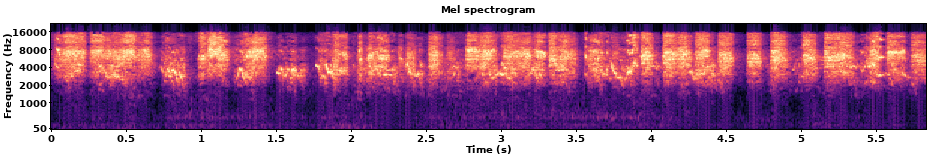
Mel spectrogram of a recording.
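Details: Many budgerigars in an aviary, a dense continuous chorus of high, scratchy chirps and warbling chatter overlapping throughout, with brief dips and no other clear sounds.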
